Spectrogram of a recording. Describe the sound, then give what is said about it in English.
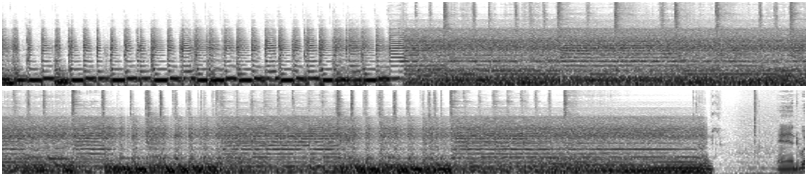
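Loud, heavily distorted electric guitar through a stereo Neural DSP Archetype Nolly amp simulator with the Mick Buzz Nectar Giant impulse response opens with a tight, rhythmic chugging riff, then swells into dense, sustained chords, cutting off briefly near the end. No talking. “And then when we run a stereo instance of the Mick Buzz Nectar Giant impulse response through our neural DSP archetype Nolly, it sounds like this.”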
